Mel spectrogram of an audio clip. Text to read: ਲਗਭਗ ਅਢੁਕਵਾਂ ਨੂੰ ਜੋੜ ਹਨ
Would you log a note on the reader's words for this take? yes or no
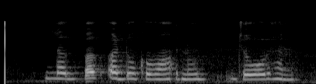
no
